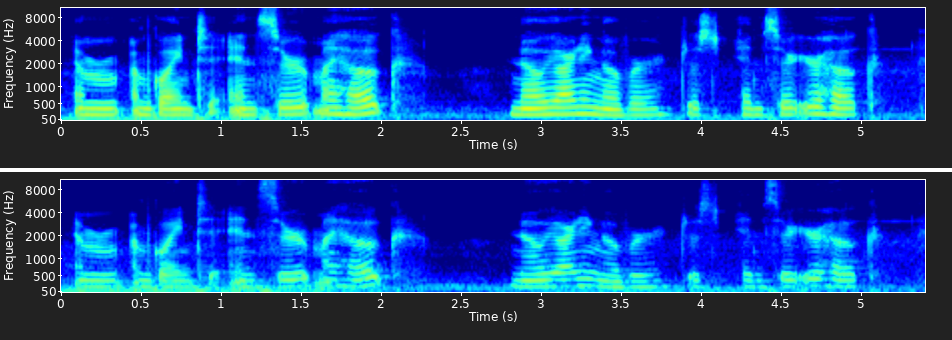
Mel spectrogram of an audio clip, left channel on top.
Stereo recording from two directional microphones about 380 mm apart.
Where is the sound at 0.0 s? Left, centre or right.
Centre.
